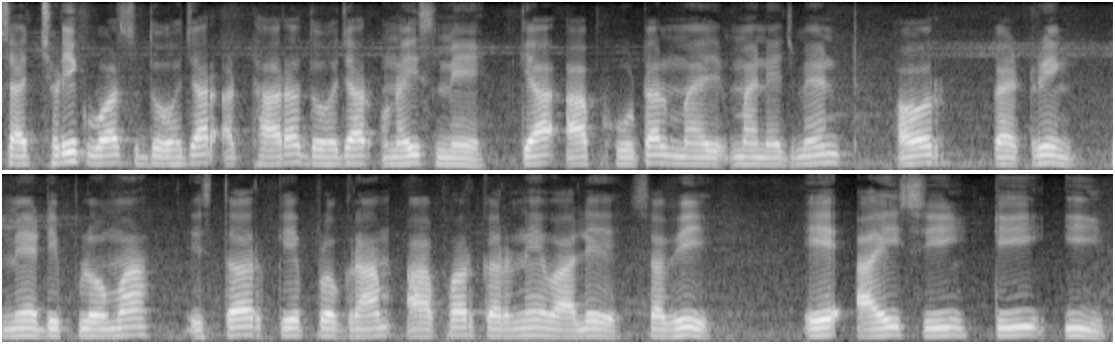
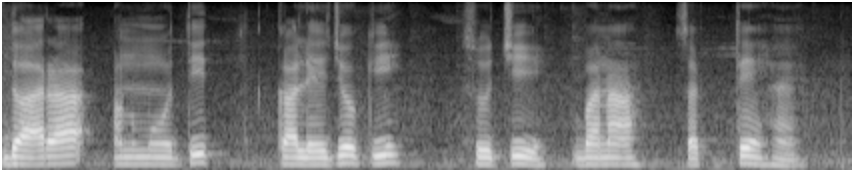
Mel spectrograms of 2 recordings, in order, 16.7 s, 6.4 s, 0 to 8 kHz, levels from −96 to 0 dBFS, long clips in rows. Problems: constant background noise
